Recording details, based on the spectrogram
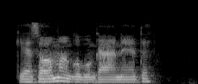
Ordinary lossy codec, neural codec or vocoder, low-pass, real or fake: AAC, 32 kbps; none; 7.2 kHz; real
